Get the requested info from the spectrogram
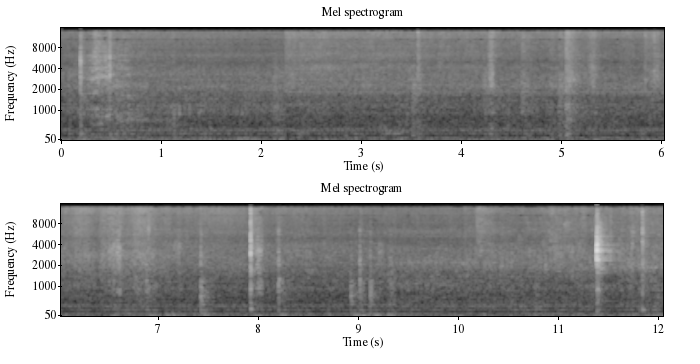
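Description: Prawns in coconut-milk gravy simmering in a pot while a metal ladle stirs in fern shoots, with occasional sharp clinks of the ladle against the pot; the loudest clink comes near the end.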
